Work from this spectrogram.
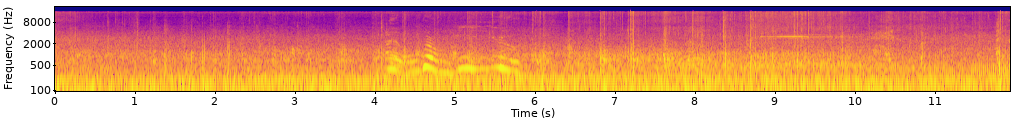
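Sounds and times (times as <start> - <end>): roller skates rolling on asphalt: 0.0 - 11.9
skate clacks: 0.0 - 11.9.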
